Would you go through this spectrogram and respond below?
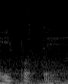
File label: "pote", catch (fish), wamesa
